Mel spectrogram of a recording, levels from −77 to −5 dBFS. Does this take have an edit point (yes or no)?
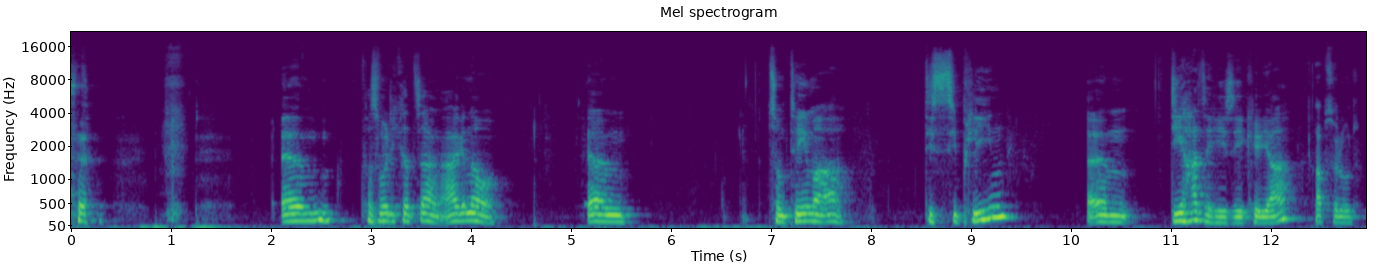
no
